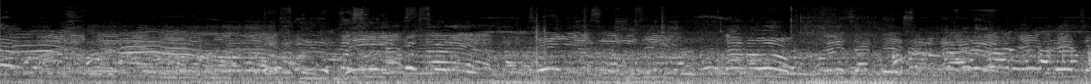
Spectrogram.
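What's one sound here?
Many men and women talk all around in a busy outdoor crowd.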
